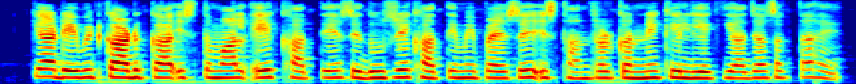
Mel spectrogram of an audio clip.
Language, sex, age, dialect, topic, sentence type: Hindi, female, 18-24, Awadhi Bundeli, banking, question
